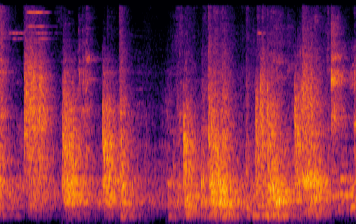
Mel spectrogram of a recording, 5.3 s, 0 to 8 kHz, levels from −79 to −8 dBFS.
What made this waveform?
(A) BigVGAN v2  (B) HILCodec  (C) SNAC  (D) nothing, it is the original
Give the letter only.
D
